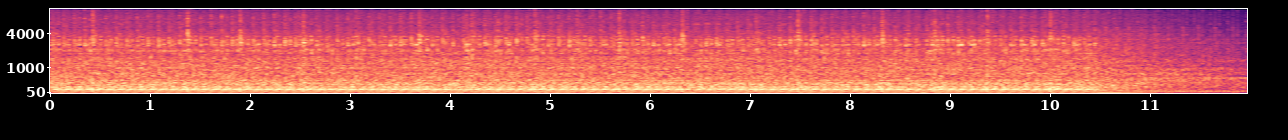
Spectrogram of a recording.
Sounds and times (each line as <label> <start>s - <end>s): Old Tractor Starting 0.0s - 11.9s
